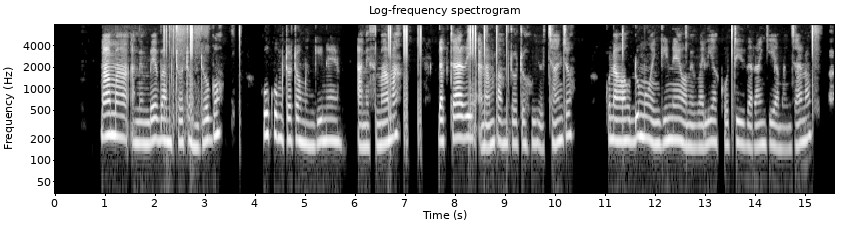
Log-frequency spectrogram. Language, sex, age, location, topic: Swahili, female, 25-35, Kisumu, health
